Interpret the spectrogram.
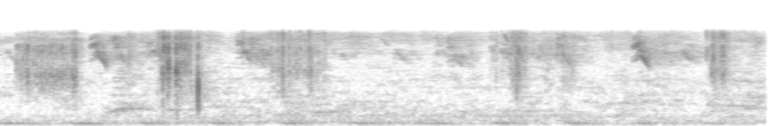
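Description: Birds chirping in short, falling calls over a low rumble that pulses about twice a second, with a few sharp clicks a little over a second in.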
